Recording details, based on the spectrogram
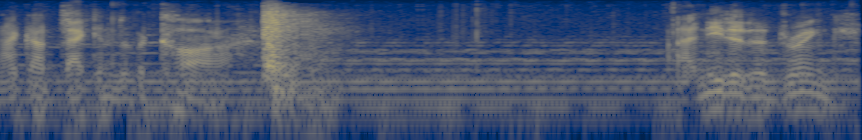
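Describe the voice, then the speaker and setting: Guilty american killer, low edgy hardboiled voice, old muffled radio with loud music. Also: male voice, measured pace. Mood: grim narration. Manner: tense, terse, hardboiled. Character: nervous, guilty murderer telling his own story. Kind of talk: 1940s radio acting, dramatic narration.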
